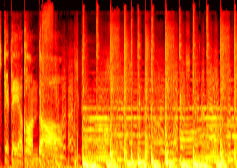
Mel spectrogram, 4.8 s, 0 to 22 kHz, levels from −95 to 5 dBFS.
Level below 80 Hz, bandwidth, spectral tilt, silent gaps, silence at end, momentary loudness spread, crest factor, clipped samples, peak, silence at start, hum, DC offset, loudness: -20 dBFS; 19.5 kHz; -5.5 dB/octave; none; 0 s; 6 LU; 14 dB; under 0.1%; 0 dBFS; 0 s; none; under 0.1%; -14 LUFS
